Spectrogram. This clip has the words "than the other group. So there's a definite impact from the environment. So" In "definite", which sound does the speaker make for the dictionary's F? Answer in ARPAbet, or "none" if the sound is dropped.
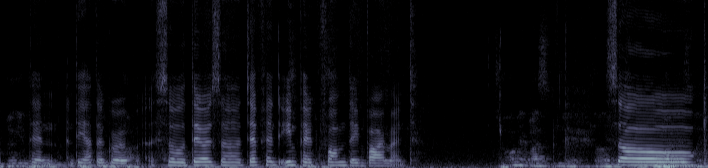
F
